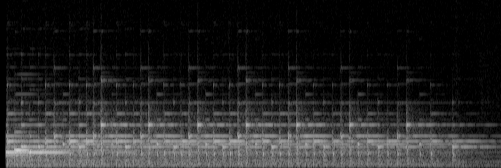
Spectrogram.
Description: Classical Piano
